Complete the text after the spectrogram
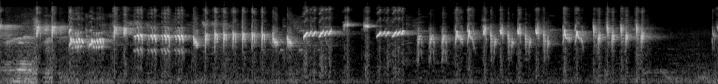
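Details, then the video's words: Ashy tailorbird delivering sharp, rough song: a long, dense stream of rapid high chirps and buzzy trills with varied pitch, fading to quiet near the end. "burung KERAK BASI tembakan tajam & kasar"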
